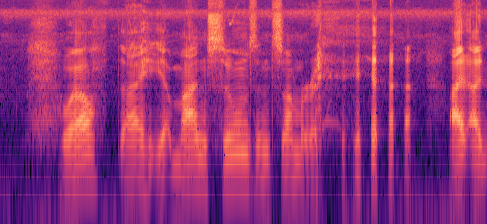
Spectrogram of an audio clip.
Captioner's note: laughs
